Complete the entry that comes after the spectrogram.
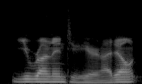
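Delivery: usual speaking voice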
